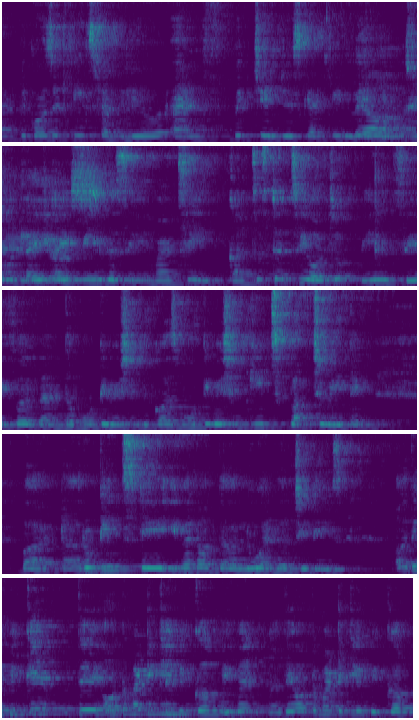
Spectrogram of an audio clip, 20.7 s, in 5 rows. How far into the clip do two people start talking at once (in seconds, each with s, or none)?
3.5 s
